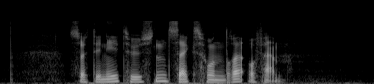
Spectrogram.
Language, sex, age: Norwegian, male, 39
